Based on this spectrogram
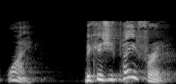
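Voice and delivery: ordinary talk, nothing marked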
